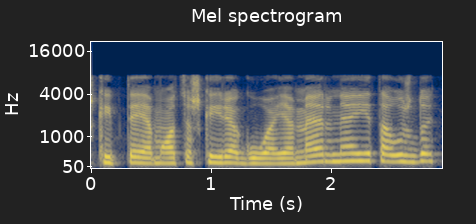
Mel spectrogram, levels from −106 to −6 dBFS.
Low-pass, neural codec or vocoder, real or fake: 7.2 kHz; none; real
